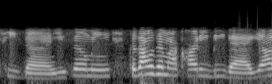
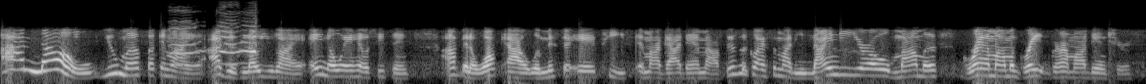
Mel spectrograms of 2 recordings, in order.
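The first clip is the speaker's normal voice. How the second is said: normal talking voice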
